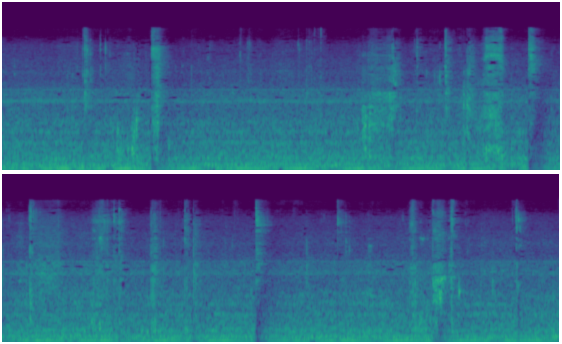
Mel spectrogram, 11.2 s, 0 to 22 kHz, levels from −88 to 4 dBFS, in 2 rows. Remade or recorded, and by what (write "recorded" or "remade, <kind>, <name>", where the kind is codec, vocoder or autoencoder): recorded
